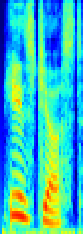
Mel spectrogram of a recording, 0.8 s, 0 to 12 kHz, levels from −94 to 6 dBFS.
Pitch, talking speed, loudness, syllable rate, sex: 225 Hz, 215 wpm, -14 LUFS, 4.1 syllables/s, female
